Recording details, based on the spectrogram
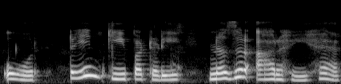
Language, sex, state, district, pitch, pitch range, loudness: Hindi, female, Himachal Pradesh, Shimla, 240 Hz, 215-265 Hz, -14 LUFS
